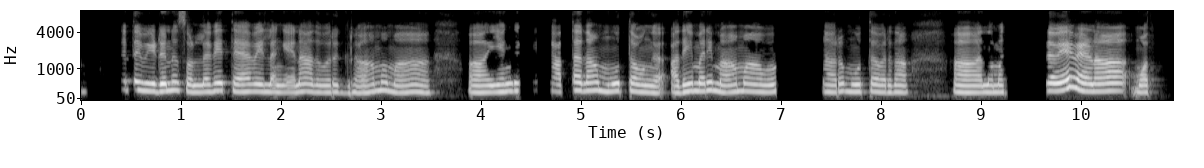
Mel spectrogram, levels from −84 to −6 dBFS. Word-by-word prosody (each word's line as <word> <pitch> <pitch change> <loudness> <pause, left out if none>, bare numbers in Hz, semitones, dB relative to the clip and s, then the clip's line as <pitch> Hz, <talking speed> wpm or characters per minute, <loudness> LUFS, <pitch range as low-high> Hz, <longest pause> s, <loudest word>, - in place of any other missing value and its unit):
பக்கத்து 250 +5 -7
வீடுன்னு 215 +2 +3
சொல்லவே 195 +3 +1
தேவயில்லைங்க. 200 -1 0
ஏன்னா 200 +2 0
அது 190 - -3
ஒரு 190 - -2
கிராமமா, 185 +2 -1 0.7
அ - - -2 0.3
எங்க 210 +2 +1 0.2
வீட்டு 225 -3 -11
அத்தை 230 +4 -1
தான் 230 +1 +2
மூத்தவங்க. 210 -4 +1 0.2
அதே 195 +4 +2
மாரி 220 +2 +2
மாமாவும். 200 0 0 0.5
மாமன்னாரும் 200 +2 -2
மூத்தவர் 200 -2 -1
தான். 185 0 -2 0.5
ஆ - - +3 0.3
நம்ம 190 0 -1
கேட்கவே 220 +3 +1
வேணாம். 210 0 +5 0.3
மொத்த 185 0 -3
200 Hz, 135 wpm, -22 LUFS, 190-215 Hz, 0.7 s, வேணாம்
